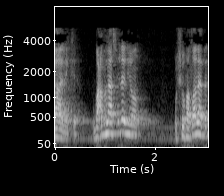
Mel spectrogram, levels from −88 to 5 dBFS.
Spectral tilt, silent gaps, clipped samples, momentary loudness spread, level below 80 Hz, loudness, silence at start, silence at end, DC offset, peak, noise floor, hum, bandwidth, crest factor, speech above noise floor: -10.5 dB/octave; none; under 0.1%; 18 LU; -66 dBFS; -22 LUFS; 0 s; 0 s; under 0.1%; -4 dBFS; -50 dBFS; none; 5.4 kHz; 18 dB; 29 dB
